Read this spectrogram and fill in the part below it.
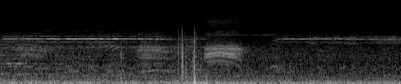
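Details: Crows cawing at a feeding spot in Delhi, seemingly complaining about a person's presence; two harsh, hoarse caws near the middle over steady low traffic rumble and a thin constant whine.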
